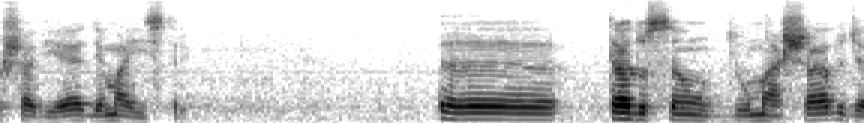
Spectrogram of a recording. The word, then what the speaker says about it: Xavier de Maistre: o Xavier de maistre pelo menos é assim que eu pronuncia o nome do carro como eu disse alguns vídeos atrás eu sou brasileiro se lá na terra dele ele chega Xavier de mestre problema é dele para mim ele é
